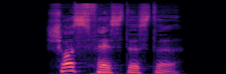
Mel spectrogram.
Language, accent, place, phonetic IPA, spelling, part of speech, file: German, Germany, Berlin, [ˈʃɔsˌfɛstəstə], schossfesteste, adjective, De-schossfesteste.ogg
- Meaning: inflection of schossfest: 1. strong/mixed nominative/accusative feminine singular superlative degree 2. strong nominative/accusative plural superlative degree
